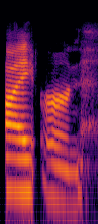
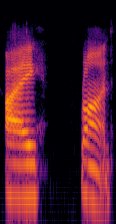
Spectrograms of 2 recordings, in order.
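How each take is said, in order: First: The second part sounds like 'earn'. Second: The second part sounds like 'ron'. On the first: The speaker calls it right. "it is I earn" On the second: The speaker calls it wrong. "people separate them... but it's actually not pronounced that way"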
